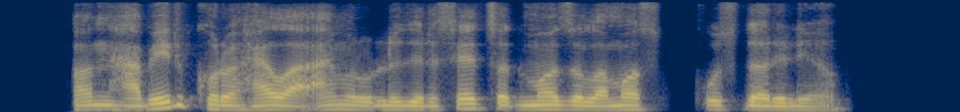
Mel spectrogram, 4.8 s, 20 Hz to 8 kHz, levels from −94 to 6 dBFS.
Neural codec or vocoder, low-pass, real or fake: codec, 24 kHz, 0.9 kbps, DualCodec; 7.2 kHz; fake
